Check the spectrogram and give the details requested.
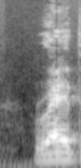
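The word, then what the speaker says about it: read: 따도 레이드 구요 읽었다 악어도 철자는 똑같은데 발음만 다릅니다 발음은 레드 라고 발음을 해요 빨간색 의회들은 똑같습니다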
